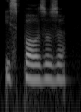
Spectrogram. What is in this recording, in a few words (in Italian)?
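"isposos", lingua sarda, fem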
